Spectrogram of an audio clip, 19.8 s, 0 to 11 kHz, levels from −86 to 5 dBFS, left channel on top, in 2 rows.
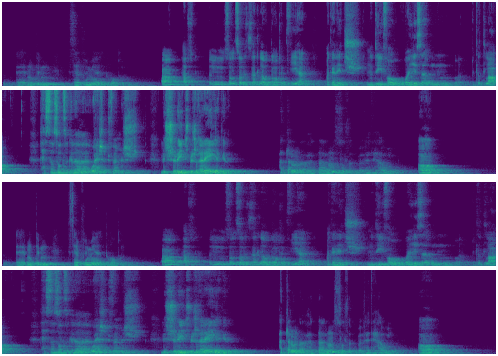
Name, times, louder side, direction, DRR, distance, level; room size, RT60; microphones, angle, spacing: voice 1, 0.3-2.5 15.6-17.7, right 2 dB, 60° right, 6 dB, 0.3 m, -33 dB
voice 2, 3.2-3.8 4.1-6.1 6.5-9.2 9.5-10.1 10.4-12.6 12.8-14.4 18.2-18.5, left 3 dB, 75° left, 5 dB, 0.4 m, -30 dB
3.0 x 2.3 x 3.0 m, 1.4 s
head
